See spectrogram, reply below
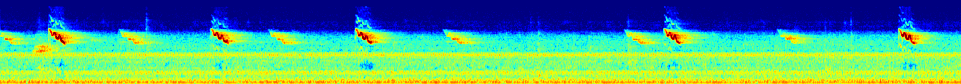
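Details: Kecial kuning, a white-eye, calling to its companions with sharp high chirps in a 'ciak ciak' style, each a short descending note paired with a softer lead-in, repeated about every one and a half to two and a half seconds over a steady low hum.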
